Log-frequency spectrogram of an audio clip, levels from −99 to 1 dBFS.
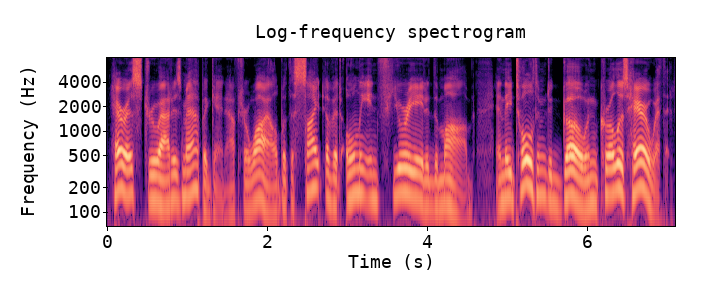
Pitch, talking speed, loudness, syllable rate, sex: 135 Hz, 255 wpm, -17 LUFS, 5.8 syllables/s, male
